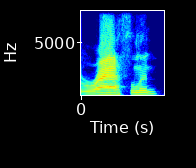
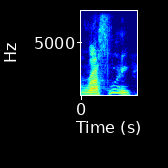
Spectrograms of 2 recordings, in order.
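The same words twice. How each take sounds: First: It is said in a Southern accent. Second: It is said in a standard accent.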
